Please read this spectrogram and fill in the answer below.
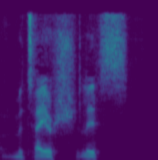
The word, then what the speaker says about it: Mateusz Lis: Mateusz Lis.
